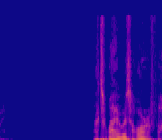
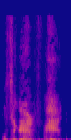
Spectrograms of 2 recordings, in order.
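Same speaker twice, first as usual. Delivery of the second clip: hushed whisper. Acted. Jesus confiding his horror, whispered. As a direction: breathe the words as if afraid. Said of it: "he says".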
